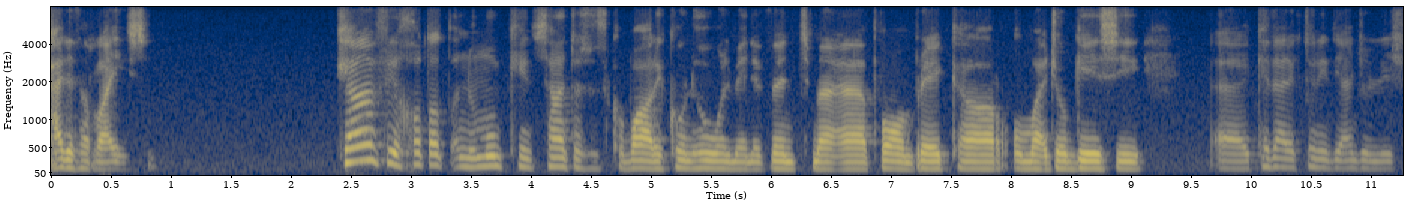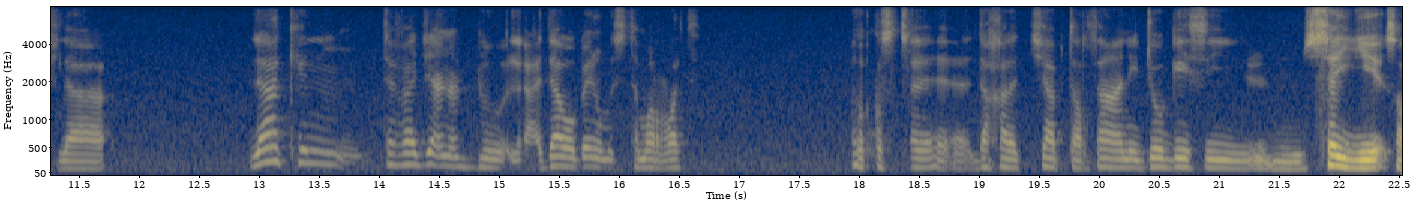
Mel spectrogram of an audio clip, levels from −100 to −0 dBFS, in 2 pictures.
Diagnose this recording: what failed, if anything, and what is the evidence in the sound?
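Nothing failed; no fault is audible anywhere.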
